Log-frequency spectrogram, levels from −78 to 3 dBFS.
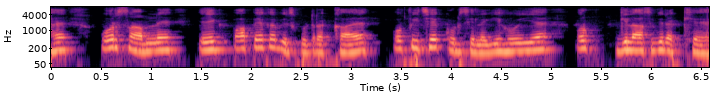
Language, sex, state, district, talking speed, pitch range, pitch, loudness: Hindi, male, Uttar Pradesh, Saharanpur, 175 wpm, 155-195 Hz, 170 Hz, -16 LUFS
